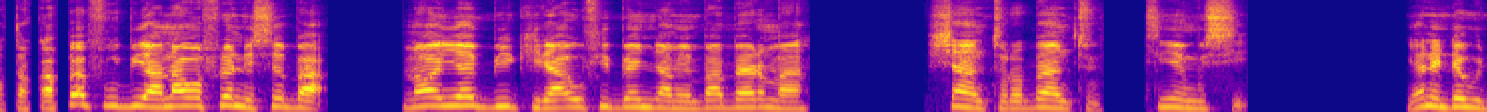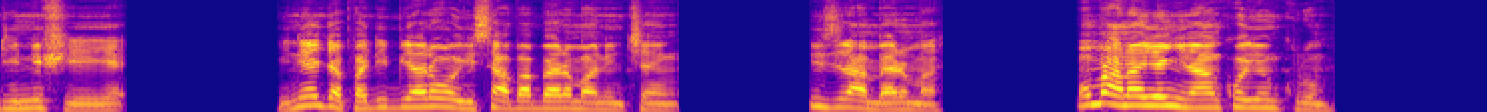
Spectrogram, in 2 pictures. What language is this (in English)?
Akan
